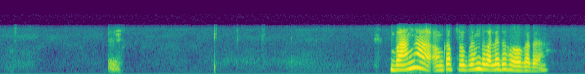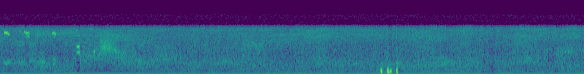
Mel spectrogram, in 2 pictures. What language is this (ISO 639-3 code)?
sat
